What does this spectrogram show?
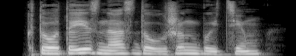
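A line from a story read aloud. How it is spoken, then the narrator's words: Snorting. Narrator (Russian): фыркнул принц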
